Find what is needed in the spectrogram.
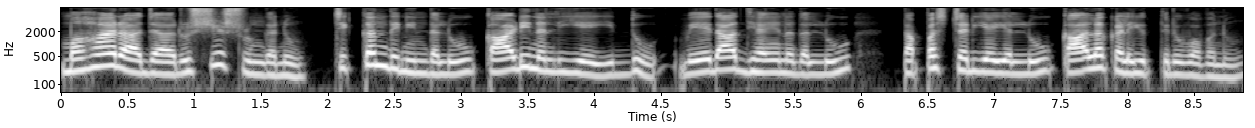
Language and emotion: Kannada, neutral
